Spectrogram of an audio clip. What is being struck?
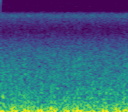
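Nothing is struck.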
